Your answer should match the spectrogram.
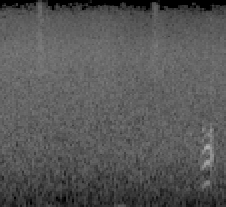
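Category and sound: nature, waterfall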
